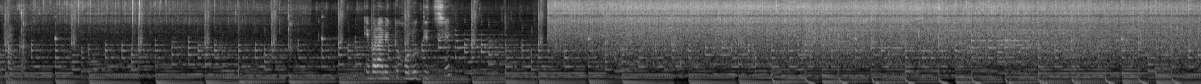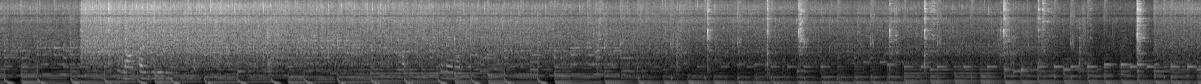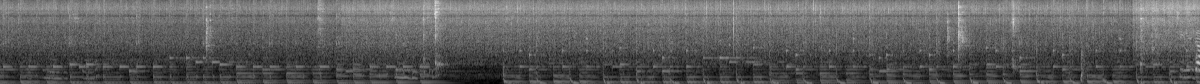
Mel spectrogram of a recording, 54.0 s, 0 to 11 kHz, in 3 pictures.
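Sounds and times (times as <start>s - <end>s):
spices sizzling in hot oil: 0.0s - 7.3s, 8.1s - 54.0s
metal spatula scraping pan: 31.4s - 32.2s, 33.0s - 33.8s.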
